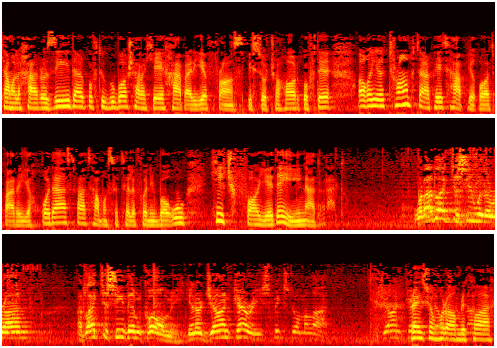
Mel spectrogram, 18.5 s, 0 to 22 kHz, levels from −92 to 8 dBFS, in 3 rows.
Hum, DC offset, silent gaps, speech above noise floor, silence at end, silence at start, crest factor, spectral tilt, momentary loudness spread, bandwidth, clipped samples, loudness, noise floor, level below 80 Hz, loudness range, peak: none; under 0.1%; none; 27 dB; 0 s; 0 s; 20 dB; -4.5 dB/octave; 10 LU; 8.8 kHz; under 0.1%; -20 LUFS; -48 dBFS; -58 dBFS; 3 LU; 0 dBFS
